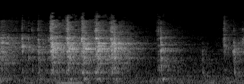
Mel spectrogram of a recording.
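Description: Freshly cut cucumber slices tipped from a vegetable slicer into a glass container, sliding and clattering as a dense patter of small clicks for about a second, followed by a single knock.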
